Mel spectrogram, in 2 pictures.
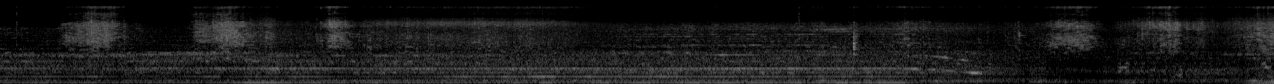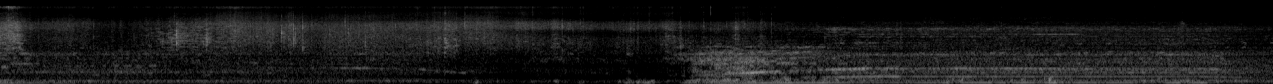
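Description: Massey Ferguson 385 tractor's diesel engine working under the load of a heavily stacked sugarcane trolley, its pitch steady, then dropping away about nine seconds in and rising again about twenty seconds in before holding steady. Several brief bursts of noise come over it, the loudest in the first few seconds.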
